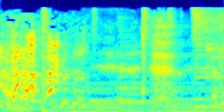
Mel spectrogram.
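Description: A woman chuckling briefly at the start, then soft background music with held, sustained chords.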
